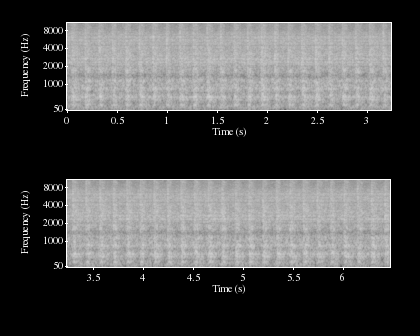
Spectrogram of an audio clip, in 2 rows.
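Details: 2011 Opel Meriva, stone-cold engine on a cold day, hard to start on cold mornings; steady cranking about four beats a second without firing; extended crank from a faulty coolant temperature sensor; no fault codes stored.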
